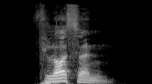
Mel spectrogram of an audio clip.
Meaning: plural of Flosse
- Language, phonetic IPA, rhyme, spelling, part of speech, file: German, [ˈflɔsn̩], -ɔsn̩, Flossen, noun, De-Flossen.ogg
